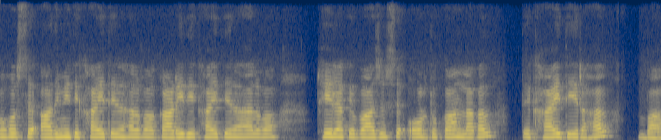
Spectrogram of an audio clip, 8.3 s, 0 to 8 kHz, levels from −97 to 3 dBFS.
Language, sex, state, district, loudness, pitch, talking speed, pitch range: Bhojpuri, female, Uttar Pradesh, Ghazipur, -17 LUFS, 205 Hz, 165 wpm, 205-210 Hz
